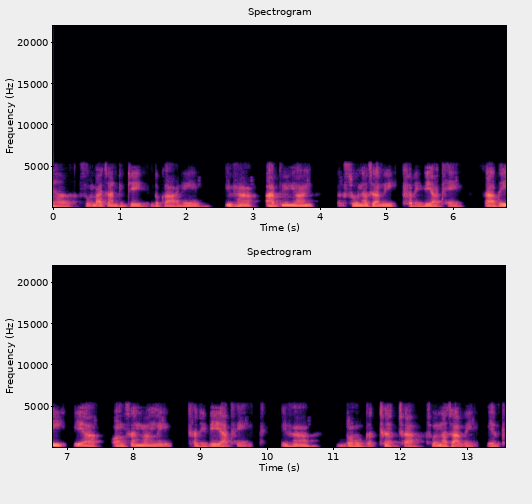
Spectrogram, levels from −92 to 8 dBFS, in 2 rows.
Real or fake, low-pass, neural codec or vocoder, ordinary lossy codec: fake; 5.4 kHz; codec, 24 kHz, 0.9 kbps, WavTokenizer, medium music audio release; none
